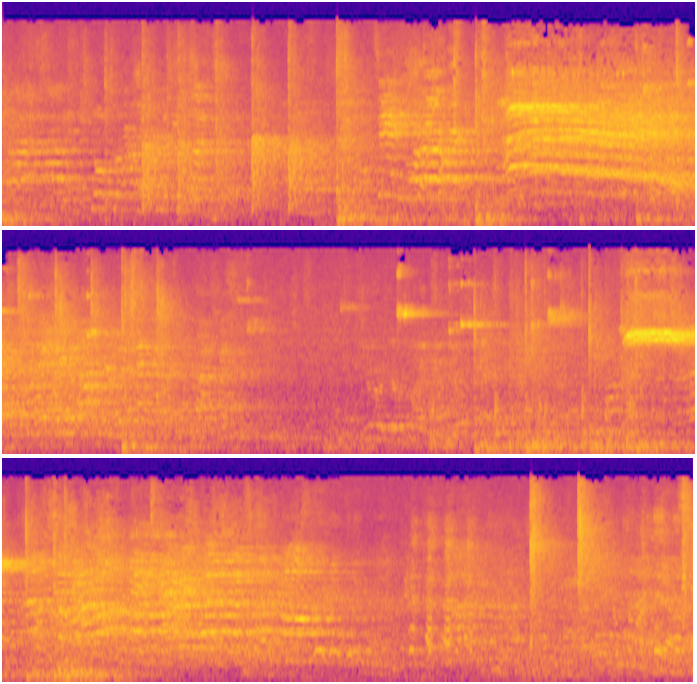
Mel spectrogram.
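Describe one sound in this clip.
Young women shout and call out to one another in a large echoing gym.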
